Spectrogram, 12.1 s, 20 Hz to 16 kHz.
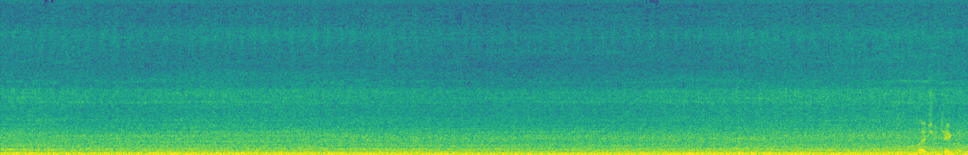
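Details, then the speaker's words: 1964 Ford Thunderbird convertible, 390 V8 with new Edelbrock carburetor, heard under the open hood: low, steady, quiet idle with no knocks, misses or squeals; runs smoothly, healthy. "there's quiet so you can hear how smooth it runs"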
